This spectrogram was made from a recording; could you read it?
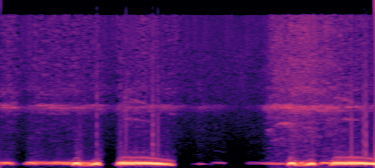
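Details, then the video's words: Spotted dove coo used to lure rival doves down during trapping: a low steady hum-like note, a stuttered double coo, a long full coo, a brief pause, then the pattern starting again. "suara pancingan gacor tekukur memaksa menurunkan lawan,bikin emosi lawan."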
